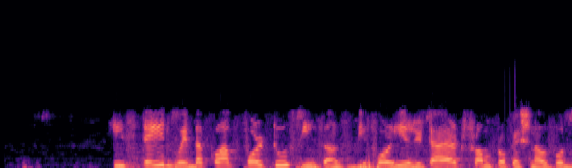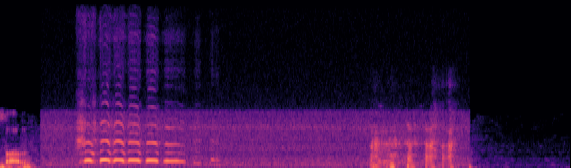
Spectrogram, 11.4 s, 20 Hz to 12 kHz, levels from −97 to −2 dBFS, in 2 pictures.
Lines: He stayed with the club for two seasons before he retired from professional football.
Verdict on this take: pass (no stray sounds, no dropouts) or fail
fail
